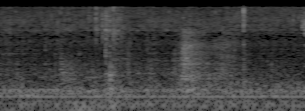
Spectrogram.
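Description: Sabudana vadas fry in a pan of oil until golden brown on both sides, giving a quiet, steady sizzle with a few soft pops and stirring sounds.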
